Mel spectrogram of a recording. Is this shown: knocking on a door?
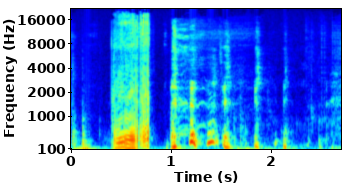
no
